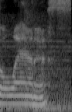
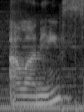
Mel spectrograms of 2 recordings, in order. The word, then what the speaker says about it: Alanis: us the correct pronunciation there is no correct i've really come to terms with the fact the canadian version is atlantis yeah but a lot of people say alanis elena's alanis oh i really don't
